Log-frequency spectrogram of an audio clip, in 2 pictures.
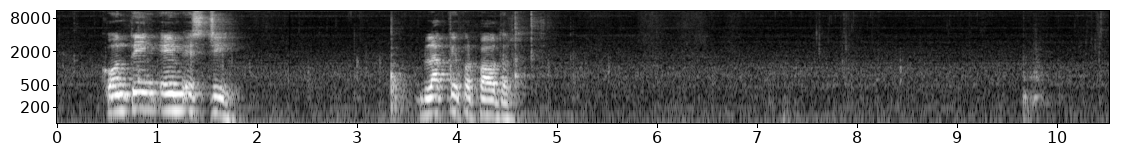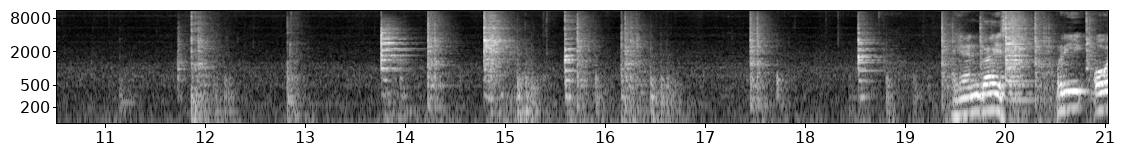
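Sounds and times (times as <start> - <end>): ladle stirring soup in wok: 13.8 - 16.8.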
